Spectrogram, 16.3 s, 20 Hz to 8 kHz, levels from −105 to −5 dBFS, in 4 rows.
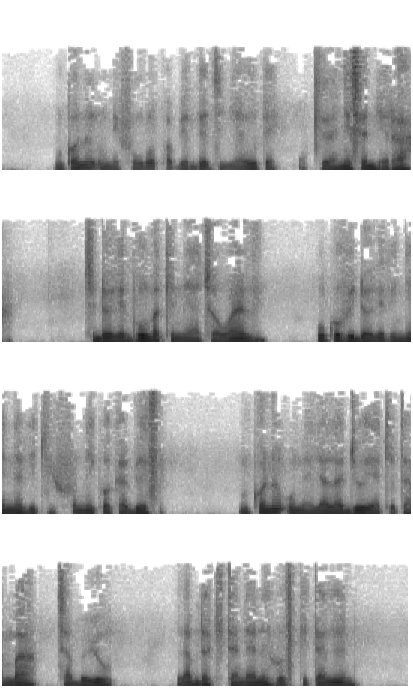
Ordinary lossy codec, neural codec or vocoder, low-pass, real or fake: MP3, 24 kbps; codec, 24 kHz, 0.9 kbps, WavTokenizer, large speech release; 7.2 kHz; fake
